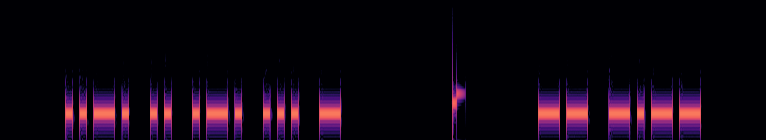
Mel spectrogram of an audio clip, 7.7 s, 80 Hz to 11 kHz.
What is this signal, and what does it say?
Morse code, heard as a keyed tone, about 17 wpm, 700 Hz. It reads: FIRST MY
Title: Sets of 2 Words - New Word Drill - 17wpm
